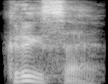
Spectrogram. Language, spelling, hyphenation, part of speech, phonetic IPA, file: Russian, крыса, кры‧са, noun, [ˈkrɨsə], Ru-крыса.ogg
- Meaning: 1. rat 2. an unimportant or unpleasant person 3. a thief who steals from his fellows or informs against them; a rat 4. camper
